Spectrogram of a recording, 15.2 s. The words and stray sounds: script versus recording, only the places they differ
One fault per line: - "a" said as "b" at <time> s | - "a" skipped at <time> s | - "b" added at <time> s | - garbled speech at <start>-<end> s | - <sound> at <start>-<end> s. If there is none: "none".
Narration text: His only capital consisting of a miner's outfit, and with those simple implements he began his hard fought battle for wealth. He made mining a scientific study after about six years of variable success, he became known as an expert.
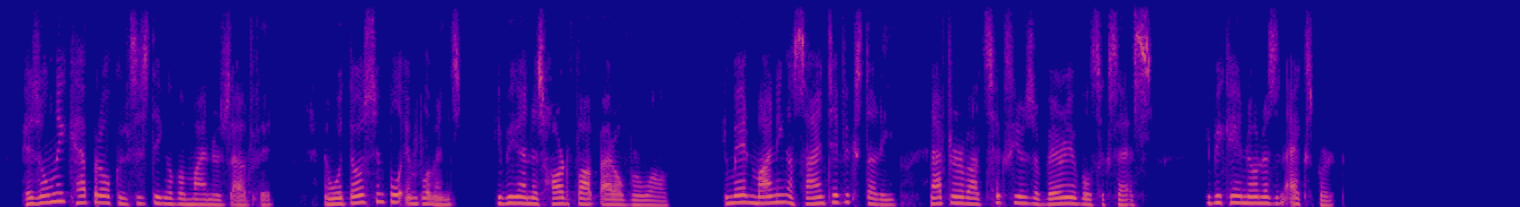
none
